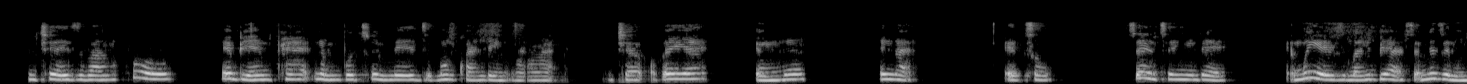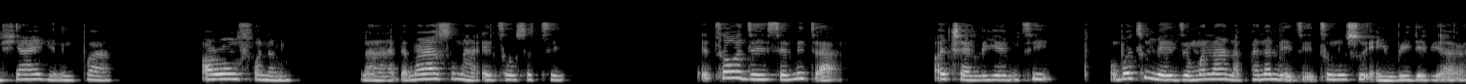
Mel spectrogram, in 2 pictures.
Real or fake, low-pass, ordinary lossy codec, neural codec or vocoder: real; 7.2 kHz; none; none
